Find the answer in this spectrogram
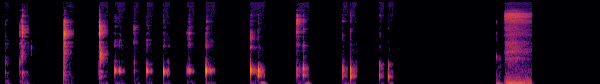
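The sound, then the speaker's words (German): Ratsherrn Küsten-IPA beer, fresh from the Hamburg west coast, glugs out of a bottle into a glass in a quick, uneven run of hollow plops, almost like clip-clopping hooves, ending with a brief fizzy rush of liquid. No one speaks. “Und ja, es ist, ich werde es jetzt mal einschenken.”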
